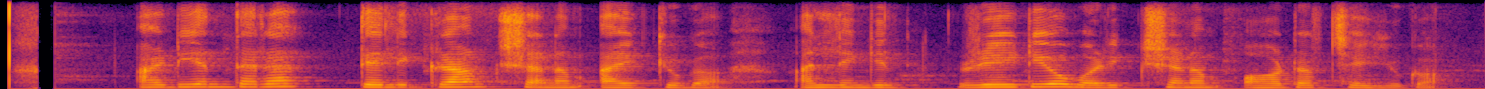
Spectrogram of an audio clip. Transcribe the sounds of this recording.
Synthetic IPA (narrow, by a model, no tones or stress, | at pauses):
ɐɽijɐnd̪ɐɾɐ | ʈe̞liɡraːmkʂɐɳɐmɐjkʲːuɣɐ | ɐ̰lːe̞ŋɡil | re̞ːɖijoːʋɐɻikʂɐɳɐmoːrɖɐrt͡ɕe̞jːuɣɐ̰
